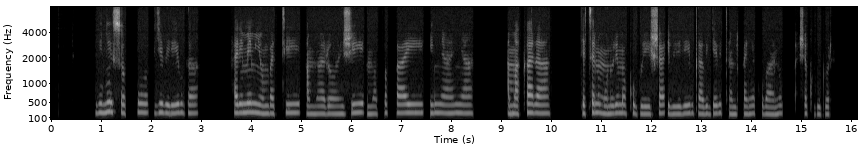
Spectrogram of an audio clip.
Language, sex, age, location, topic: Kinyarwanda, female, 18-24, Huye, finance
